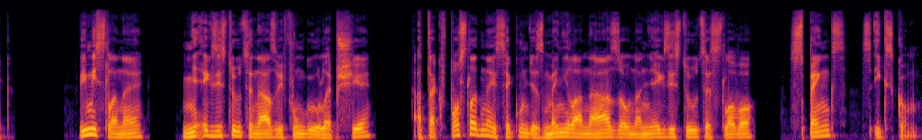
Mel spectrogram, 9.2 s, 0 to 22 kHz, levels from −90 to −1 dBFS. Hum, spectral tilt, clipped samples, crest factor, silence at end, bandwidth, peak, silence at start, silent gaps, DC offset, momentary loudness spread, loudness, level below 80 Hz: none; -5.5 dB/octave; under 0.1%; 20 dB; 0.05 s; 16.5 kHz; 0 dBFS; 0.8 s; 1.50-1.75 s, 3.76-4.12 s, 7.55-7.81 s; under 0.1%; 9 LU; -20 LUFS; -46 dBFS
